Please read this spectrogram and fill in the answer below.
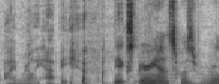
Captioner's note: Priscilla laughs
